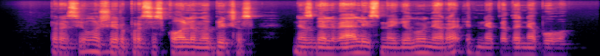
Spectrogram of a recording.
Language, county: Lithuanian, Vilnius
